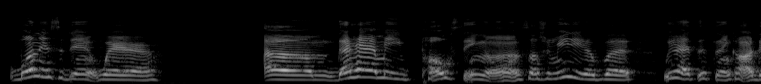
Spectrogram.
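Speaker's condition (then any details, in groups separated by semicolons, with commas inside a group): Cerebral palsy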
